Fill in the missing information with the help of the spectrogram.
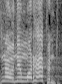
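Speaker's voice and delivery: alarmed father. Acted. Father hearing daughter's story, high-pitched mock alarm. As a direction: demand the next detail as a worried father. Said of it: "Mike goes".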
